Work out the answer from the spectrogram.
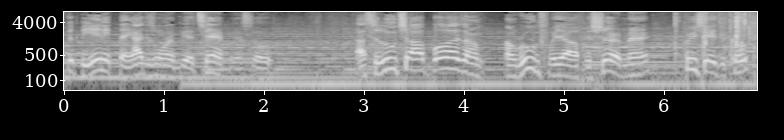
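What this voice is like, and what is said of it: Southern Louisiana New Orleans accent. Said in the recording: “down home New Orleans, Southern Louisiana accent”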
